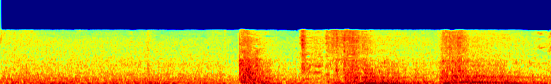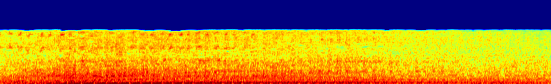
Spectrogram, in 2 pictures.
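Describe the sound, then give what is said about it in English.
A car engine cranks in a few rough bursts, then catches and revs up into a loud, steady rumble as the car is kept warm, with no one talking. “Get out of the car, because you are not driving anymore, all right?”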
